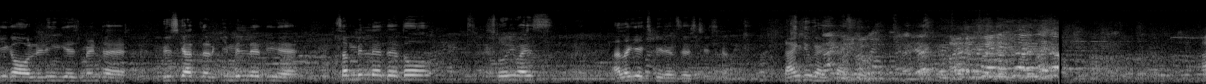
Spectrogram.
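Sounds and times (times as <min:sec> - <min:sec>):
man speaking: 0:00.0 - 0:10.6
people chattering: 0:00.0 - 0:12.0.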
